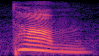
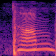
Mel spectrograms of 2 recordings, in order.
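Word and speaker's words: thumb: कम उसके बाद है थम थंब नहीं इसको हम थम पढ़ते हैं अंगूठा इसकी मीनिंग है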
